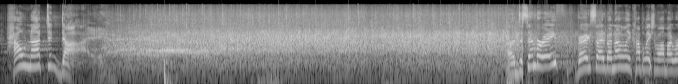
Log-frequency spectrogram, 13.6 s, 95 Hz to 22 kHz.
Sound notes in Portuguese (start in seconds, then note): 2.2 Aplausos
